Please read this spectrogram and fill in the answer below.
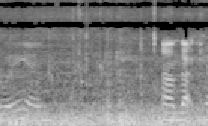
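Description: Steady low rumble of wind on the microphone, broken by two short snatches of a voice, one near the start and one near the end.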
